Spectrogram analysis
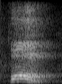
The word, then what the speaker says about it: poem: और एक बात है, जो हम पोएम प्रोनाउंस कर रहे हैं उसका एग्जैक्ट प्रोनाउंसिएशन पोएम नहीं है, क्या है, पोम, POEM, ई साइलेंस होगा, पोम बोलेंगे, ध्यान देना।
